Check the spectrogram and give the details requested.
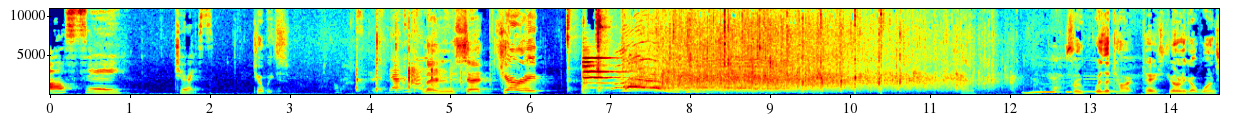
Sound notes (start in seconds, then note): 6.6 bell; 7.2 applause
